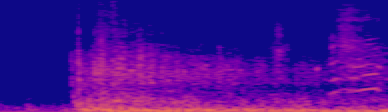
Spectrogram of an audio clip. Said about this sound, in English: That's a hell of an explosion for like a hand grenade type thing.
